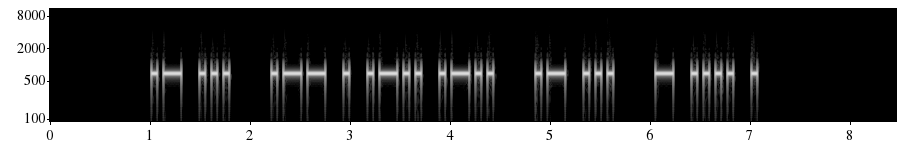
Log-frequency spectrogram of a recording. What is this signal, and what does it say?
Morse code, heard as a keyed tone, about 20 wpm, 700 Hz. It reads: AS WELL AS THE
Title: Build A Phrase - 4-Word Phrases - 20wpm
